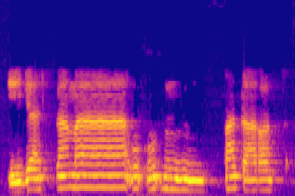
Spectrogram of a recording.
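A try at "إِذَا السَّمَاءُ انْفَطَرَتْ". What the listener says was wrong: Idza sama'u. Idza pakai dzal. Idza sama. Idza sama. Idza sama. Fatarat. Pakai to ya. To-nya tebalkan Mbak ya. Fatarat. Fata. Bukan idas.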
